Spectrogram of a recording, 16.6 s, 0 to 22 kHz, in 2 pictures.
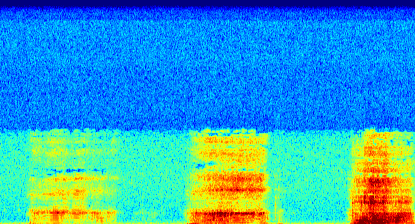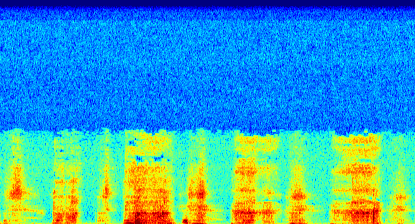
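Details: Real sleep audio recorded 8 years earlier, when the snorer was thinner and suspects a long-standing sleep disorder: loud, irregular rattling snores with snorting breaths, roughly 17 a minute; heavy snoring.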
